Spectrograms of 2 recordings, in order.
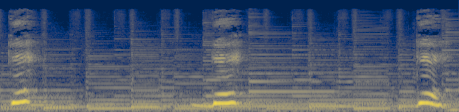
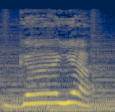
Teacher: Konsonan ini merupakan konsonan yang dihasilkan oleh belakang lidah sebagai artikulator dan langit-langit lembut sebagai artikulasi. Contoh huruf dalam konsonan ini yaitu G. G merupakan hambat bersuara.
